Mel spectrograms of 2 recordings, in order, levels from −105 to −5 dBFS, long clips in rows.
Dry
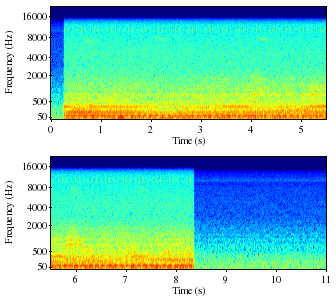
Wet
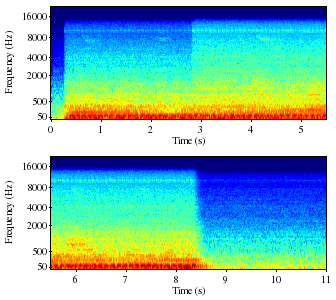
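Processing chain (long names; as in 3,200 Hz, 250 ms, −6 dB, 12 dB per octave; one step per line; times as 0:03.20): low-pass filter 1,200 Hz 6 dB per octave, from 0:02.81 4,000 Hz
rectangular room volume 89 cubic metres, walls mixed, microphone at 2.3 metres
level −6 dB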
